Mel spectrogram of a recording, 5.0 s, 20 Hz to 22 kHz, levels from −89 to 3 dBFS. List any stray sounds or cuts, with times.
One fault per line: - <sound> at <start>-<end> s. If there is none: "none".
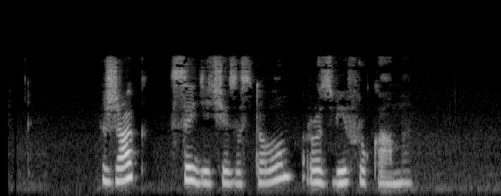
none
